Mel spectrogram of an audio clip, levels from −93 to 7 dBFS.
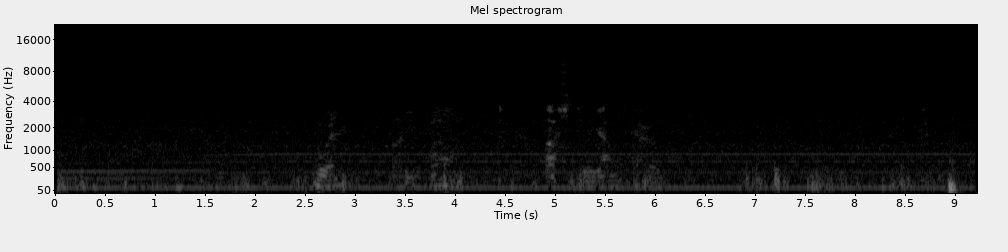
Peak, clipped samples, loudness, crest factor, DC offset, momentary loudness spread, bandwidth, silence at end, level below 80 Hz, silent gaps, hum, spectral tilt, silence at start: -40 dBFS; under 0.1%; -64 LUFS; 28 dB; under 0.1%; 10 LU; 9.6 kHz; 0 s; -76 dBFS; none; none; -6 dB/octave; 0.05 s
